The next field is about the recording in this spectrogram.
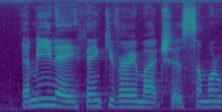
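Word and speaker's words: Aminé: You know, some of you may know this artist, and I don't think I ever pronounced his name correctly. Emine? Emine, thank you very much.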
